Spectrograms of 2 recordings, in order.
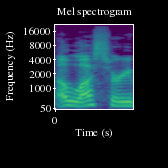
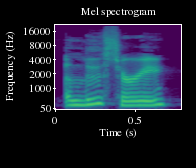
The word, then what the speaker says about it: illusory: I've been saying illusory, but apparently, according to the internet, it's illusory.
